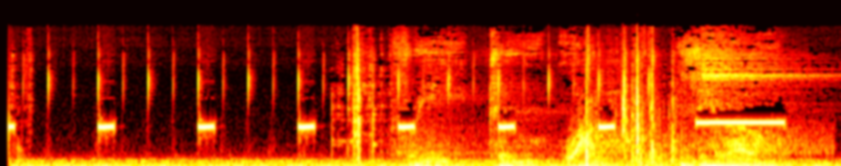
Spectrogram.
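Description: Electronic time-signal pips: a short high beep once a second, with a clock-like tick between the beeps, over a steady low rumble. The sequence ends in one long beep near the end, marking the turn of the hour.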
